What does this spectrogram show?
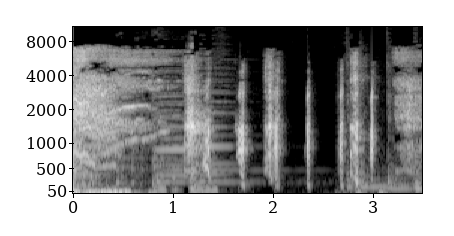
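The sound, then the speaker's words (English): A voice imitates retching and gagging into a Vader mask, starting with a long strained groan and then a series of short, choked heaving bursts, fairly loud. “but that was the sound of me vomiting into my Vader mask.”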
